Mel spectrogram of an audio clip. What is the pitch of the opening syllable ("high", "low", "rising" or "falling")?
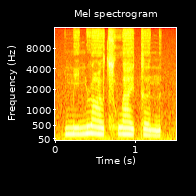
rising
